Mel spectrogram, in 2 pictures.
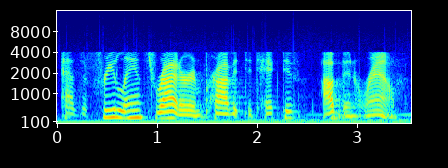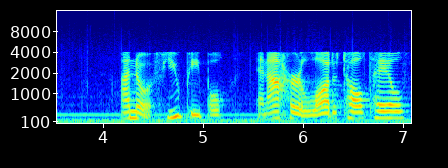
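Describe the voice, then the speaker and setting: A woman's voice: fairly low pitch, narrow, tinny audio, a little hiss or hum, natural voice. A woman playing a folksy, earnest amateur detective and monster hunter with a Texan accent, in a dramatic reading of a memoir. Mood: intrigued.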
